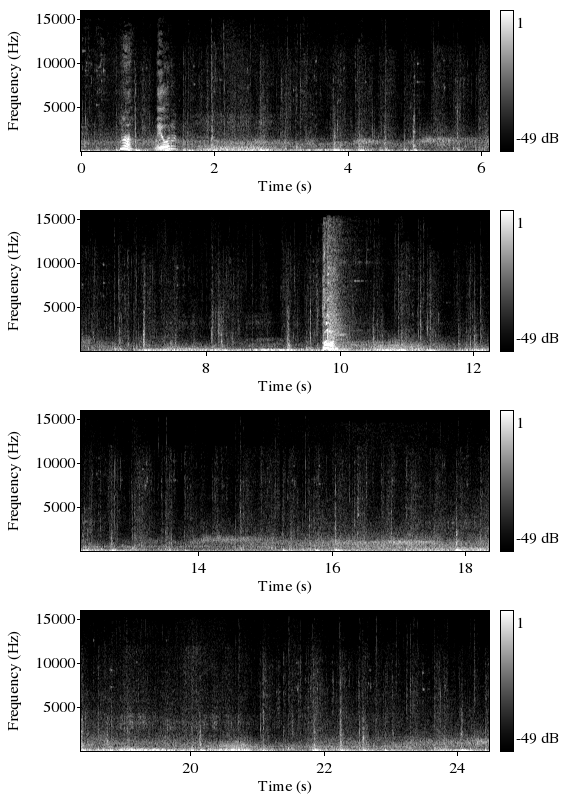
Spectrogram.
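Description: Heavy footsteps crunch on snow and thud on wooden planks.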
